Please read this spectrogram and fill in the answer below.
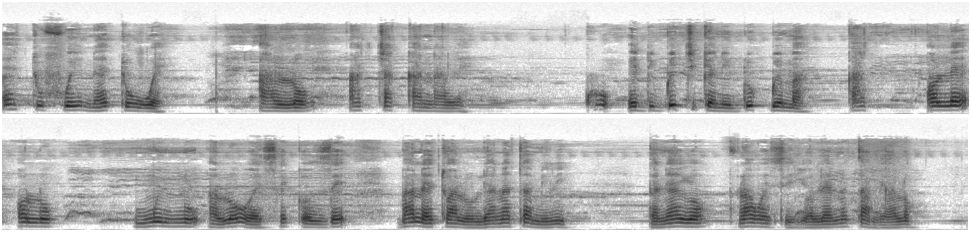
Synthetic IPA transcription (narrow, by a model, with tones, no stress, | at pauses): ɛ˦t̪u˦fu˦e˦nɛ̃˨˦t̪o˦wɛ˨ | a˨lɔ˨a˦t͡ʃa˦ka˨nã˨lɛ˨ | kʰo˦e˨ɖi˨ɡ͡be˦t͡ʃi˦kɛ˨nẽ˨ɖo˦k͡pe˦mã˨ | a˦ɔ˦lɛ˦ɔ˦lo˦ | mũ˦i˦nũ˦a˨lɔ˦ɔ˦˨ɣɛ˨sɛ˦kɔ˨zɛ˦ | ba˦nã˨˦t̪o˦a˨lɔ˨le˨a˨nã˦t̪a˦mĩ˨li˦ | ɡa˨nĩ˦a˦jɔ˦fla˦wɛ˦se˨jɔ̰˨lɛ˨˦nɔ̃˦t̪a˦˨mĩ˨a˨lɔ˦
